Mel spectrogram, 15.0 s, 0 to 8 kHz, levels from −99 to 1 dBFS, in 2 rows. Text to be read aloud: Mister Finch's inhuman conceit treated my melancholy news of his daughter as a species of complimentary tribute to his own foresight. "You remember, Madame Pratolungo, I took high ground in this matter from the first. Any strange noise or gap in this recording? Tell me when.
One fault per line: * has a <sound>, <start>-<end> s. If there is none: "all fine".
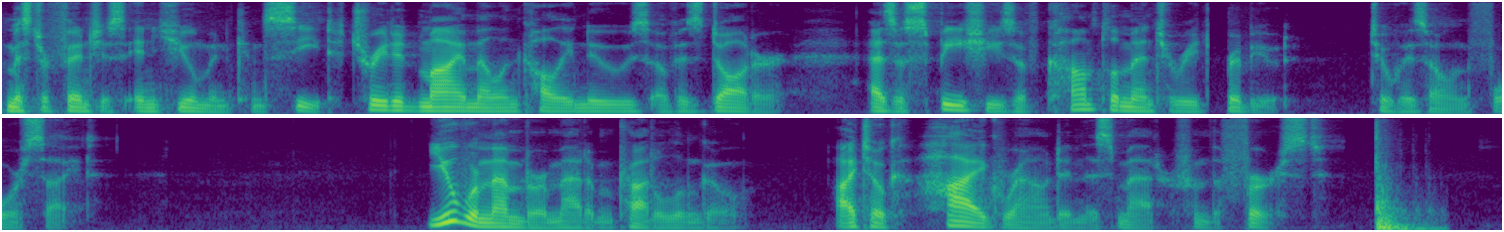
* has a dropout, 6.0-6.1 s
* has a thud, 14.4-14.7 s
